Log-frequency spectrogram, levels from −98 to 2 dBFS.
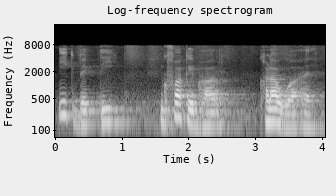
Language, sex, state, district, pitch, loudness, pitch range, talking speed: Hindi, male, Uttar Pradesh, Lalitpur, 140 Hz, -17 LUFS, 125-150 Hz, 120 wpm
